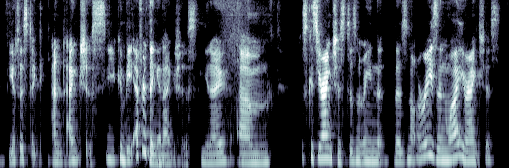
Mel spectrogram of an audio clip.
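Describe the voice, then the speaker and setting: A woman's voice: mid-range voice, fairly bright tone. A middle-aged woman from the UK chatting casually on a livestream, reading out comments with a sore throat and plenty of fillers. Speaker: livestream host.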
